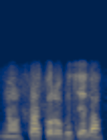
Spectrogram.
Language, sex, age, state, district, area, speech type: Odia, male, 18-30, Odisha, Balangir, urban, conversation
